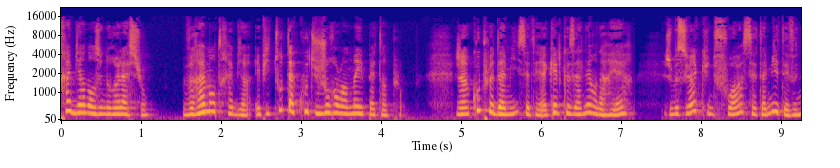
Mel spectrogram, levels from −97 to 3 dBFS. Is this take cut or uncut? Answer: uncut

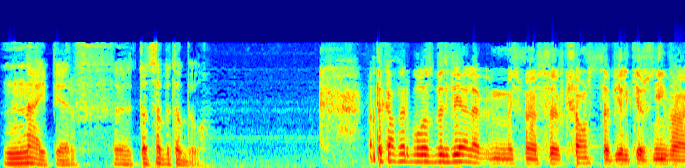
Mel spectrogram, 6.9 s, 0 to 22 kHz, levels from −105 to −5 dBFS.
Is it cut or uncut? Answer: uncut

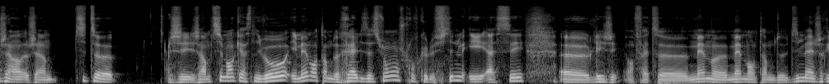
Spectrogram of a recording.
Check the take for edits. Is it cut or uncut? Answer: uncut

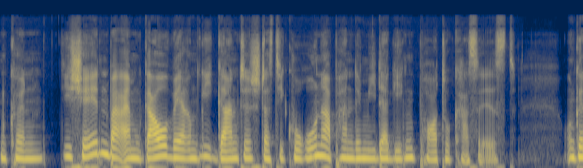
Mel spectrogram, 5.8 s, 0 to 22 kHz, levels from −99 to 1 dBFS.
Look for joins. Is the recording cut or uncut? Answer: cut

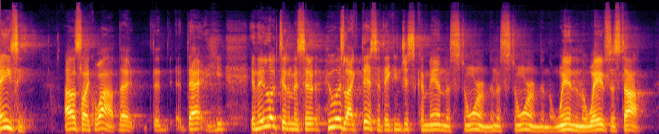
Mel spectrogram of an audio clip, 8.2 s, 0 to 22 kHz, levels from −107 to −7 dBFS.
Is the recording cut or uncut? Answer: cut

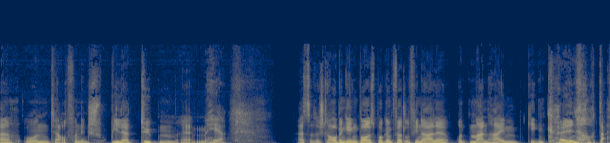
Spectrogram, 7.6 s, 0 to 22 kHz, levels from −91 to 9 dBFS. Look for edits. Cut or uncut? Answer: uncut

